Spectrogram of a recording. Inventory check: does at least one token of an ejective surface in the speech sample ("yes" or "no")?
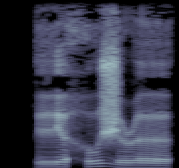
no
